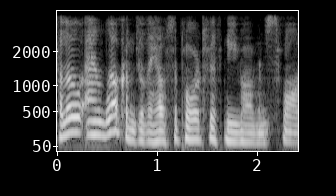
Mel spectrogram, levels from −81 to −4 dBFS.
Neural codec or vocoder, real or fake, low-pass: codec, 24 kHz, 1 kbps, SNAC; fake; 3.6 kHz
